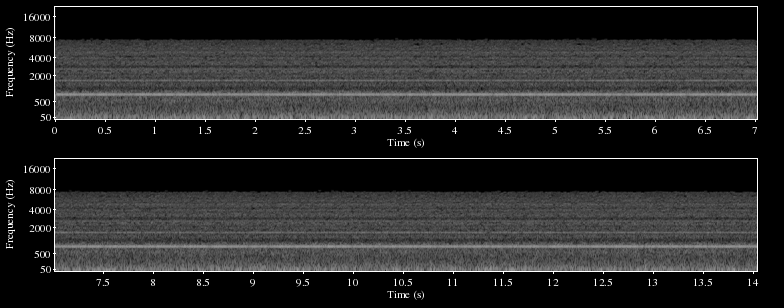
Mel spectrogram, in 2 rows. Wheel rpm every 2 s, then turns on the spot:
0, 0, 0, 0, 0, 0, 0.
none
